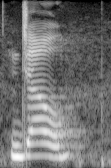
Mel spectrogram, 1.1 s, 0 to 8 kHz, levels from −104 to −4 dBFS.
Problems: constant background noise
